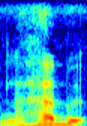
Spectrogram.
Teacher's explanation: Karena kalau berwakaf di huruf yang enggak dibaca panjang, hurufnya disukunkan, lahab. Kemudian huruf ba ini dia mantul menjadi qalqalah kubra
